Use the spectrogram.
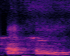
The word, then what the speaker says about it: Sasso: Now, and Mr. Sasso, is that how you pronounce the last name? Yes, sir. Okay, Mr. Sasso.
